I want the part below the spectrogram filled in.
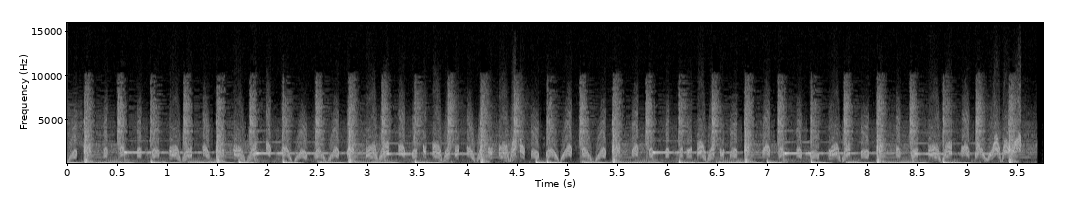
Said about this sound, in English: this sort of predictable, not very well executed string of scratches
